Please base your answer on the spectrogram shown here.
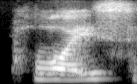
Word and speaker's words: Pleuss: in Peter L SS PLO as in Choice Voice or rollsroyce so that's the easiest way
